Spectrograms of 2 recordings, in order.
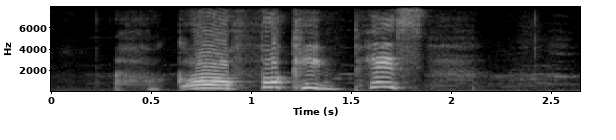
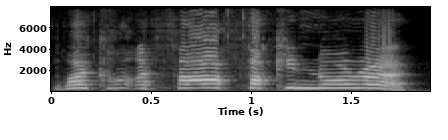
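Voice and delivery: frustrated shout; 9 semitones higher, 7 dB louder than usual. Real, not acted. Frustrated outburst while drawing.

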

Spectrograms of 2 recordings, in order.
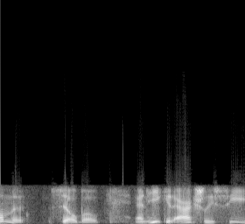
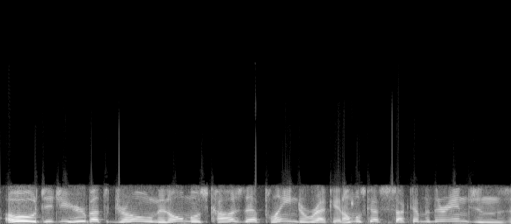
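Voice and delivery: mock alarm; 6 semitones higher than usual. Parodying alarmist news chatter.

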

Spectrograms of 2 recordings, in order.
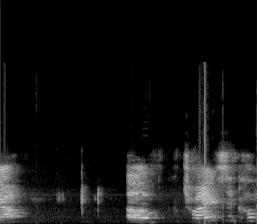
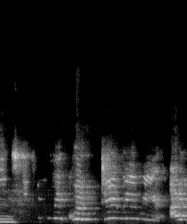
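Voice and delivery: panicked high plea; 12 semitones higher, 3 dB quieter, faster than usual. Real, not acted. Panicking, begging teleport.

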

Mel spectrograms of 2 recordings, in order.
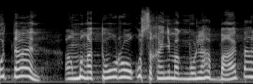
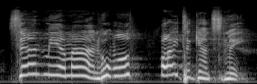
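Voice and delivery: retold shout; 7 semitones higher than usual. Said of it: "si Goliath nagsisigaw".

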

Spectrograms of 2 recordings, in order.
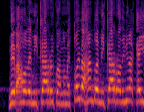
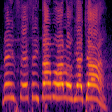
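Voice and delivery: cierre gritado, más fuerte; llama a todos con fuerza; llamado gritado; 7 dB louder than usual. Real, not acted. Llamado final. (a la gente de allá, gritando el llamado)

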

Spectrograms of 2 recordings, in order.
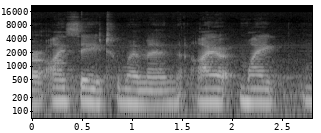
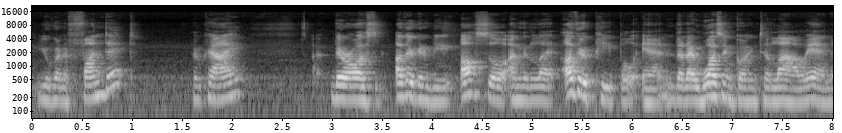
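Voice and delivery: laying down the law; 7 dB louder than usual. Retold or imitated. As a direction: dictate terms, no room to argue. Laying down terms to the bully.

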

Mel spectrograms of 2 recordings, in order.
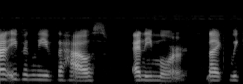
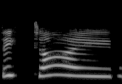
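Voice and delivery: high, whiny mock grief; gasp, then wail it slowly; sad; 9 semitones higher, 6 dB louder, much slower than usual. Gamer finds Sims dead in family tree, high mock-tearful wail. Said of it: "This is so sad".

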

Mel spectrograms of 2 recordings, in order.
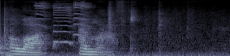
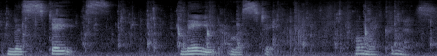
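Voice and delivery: hushed; 3 semitones lower, 10 dB quieter than usual. A narrator's reading. Stunned narration softens.

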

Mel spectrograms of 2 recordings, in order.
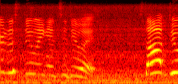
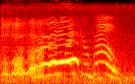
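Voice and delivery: alarmed warning; 13 semitones higher, 9 dB louder than usual. Real, not acted. Warns the child in alarm.

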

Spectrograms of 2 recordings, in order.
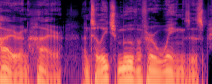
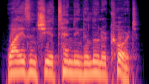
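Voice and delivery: high, louder desperate yell; frantic yell; 12 semitones higher, 4 dB louder than usual. A narrator's reading. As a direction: keep shouting at him, frantic. Celestia still yelling at stallion.

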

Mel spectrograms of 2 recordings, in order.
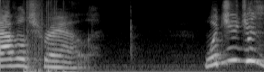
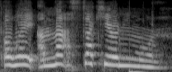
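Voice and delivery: normal talking voice

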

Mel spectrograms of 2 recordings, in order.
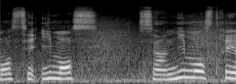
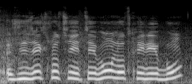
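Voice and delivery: eating a rice ball; chewing while talking; faster than usual. Real, not acted. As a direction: mouth partly full. Seen 1: bites onigiri at -1.0, keeps it at mouth while talking.

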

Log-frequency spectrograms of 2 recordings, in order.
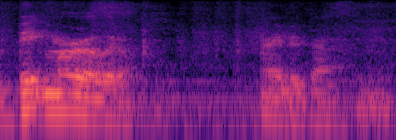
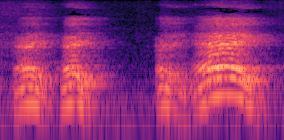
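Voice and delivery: loud, firm "hey, hey" to stop the dog; sharp call to the dog; 8 dB louder, much slower than usual. Real, not acted. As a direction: snap the dog out of jumping. Scolding a jumping dog.

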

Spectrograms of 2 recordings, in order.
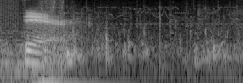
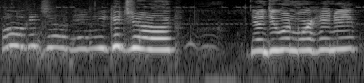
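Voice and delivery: high sing-song voice for a pet; talking to a dog; 11 semitones higher than usual. Real, not acted. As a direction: coo at the dog. Talking to her dog Henry.

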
